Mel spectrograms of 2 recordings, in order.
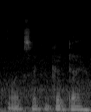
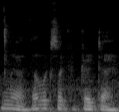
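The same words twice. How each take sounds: First: The same line repeated much softer, half to himself; quiet echo. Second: Said in the usual way. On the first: Pretend. Planner repeating his verdict to himself, much softer. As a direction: murmur it back to yourself, satisfied.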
